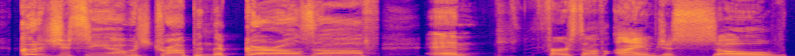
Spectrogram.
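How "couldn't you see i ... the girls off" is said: mock screaming, higher and louder. Retelling a parking fight, a guy at the window: imitating someone screaming. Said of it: "screaming at me".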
